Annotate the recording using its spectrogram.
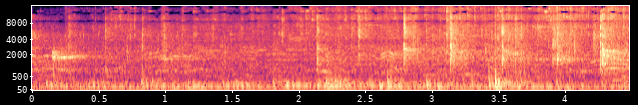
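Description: A horse galloping on soft arena dirt, running flat out on the home stretch of a barrel race. The hoofbeats come in an uneven drumming that grows a little louder as the horse nears, with one loud hoof strike near the end.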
